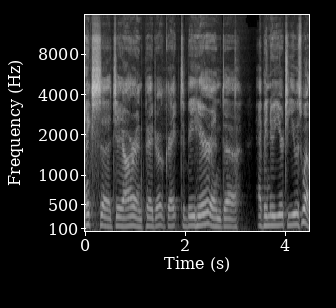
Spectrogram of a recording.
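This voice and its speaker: With a fairly high pitch, a man speaks at a moderate pace and with fairly even intonation. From US South, Arkansas. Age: 60s. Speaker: agricultural modeling researcher. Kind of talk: podcast interview. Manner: halting, many fillers.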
